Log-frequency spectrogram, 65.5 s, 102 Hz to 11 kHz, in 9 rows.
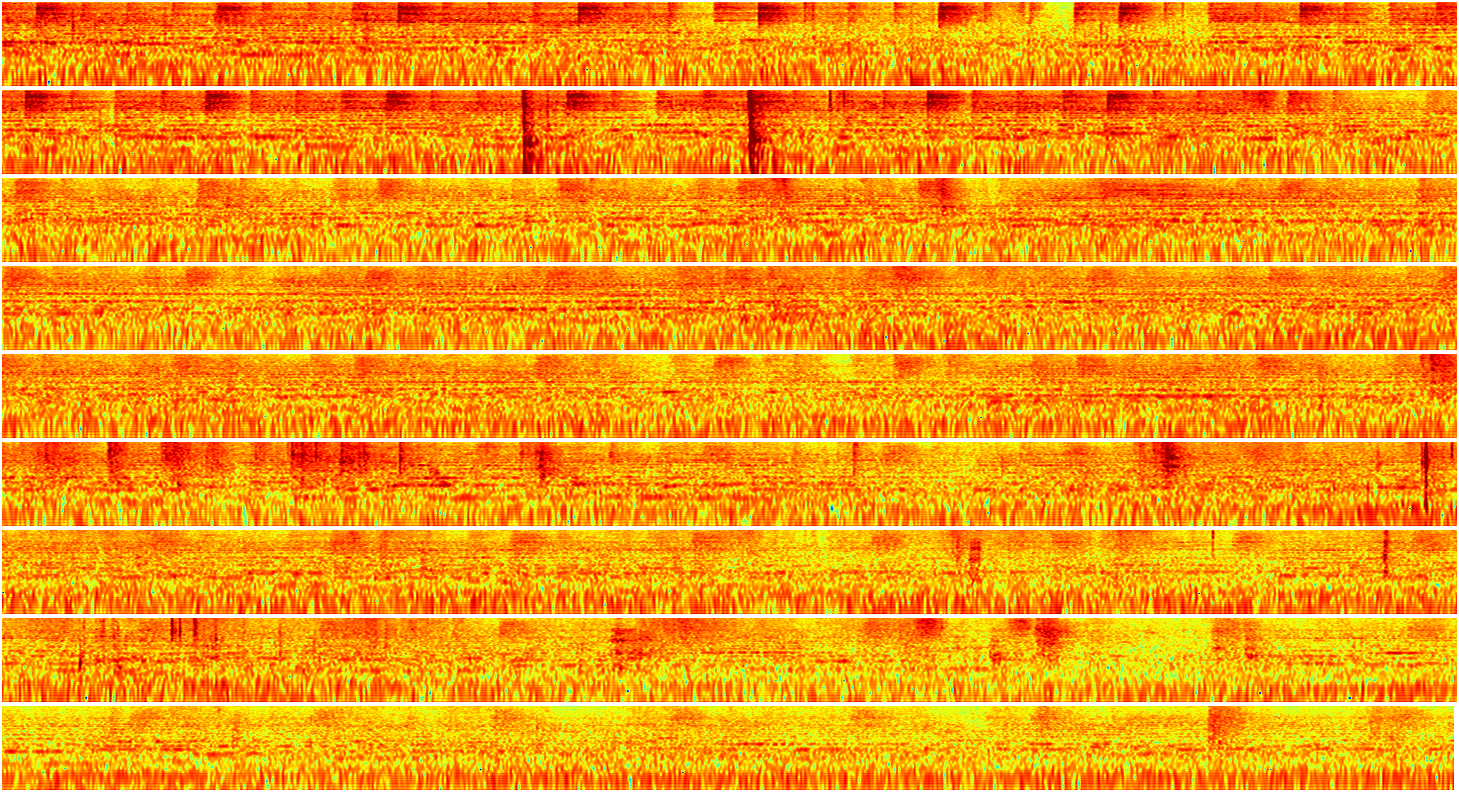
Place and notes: Japan Präfektur ChibaMatsudoShinmatsudo, ７丁目 - Maruetsu-supermarket
this is a walk through my prefered supermarket; this was real shopping to provide you with the original sounds you may hear when go for shopping there;
北葛飾郡, 日本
